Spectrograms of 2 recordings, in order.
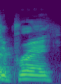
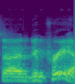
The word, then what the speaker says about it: Dupree: This is Dupre. Yeah, it's Dupree, actually. Dupree, but, I'm sorry. Pretty close. Pretty close. You didn't pronounce the final Z, which is silent, so hey, there you go. Okay, there you go. Dupree, I got it.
